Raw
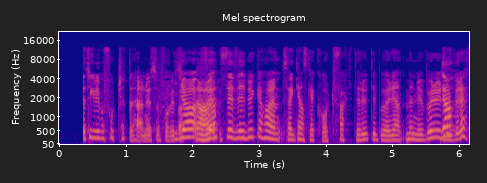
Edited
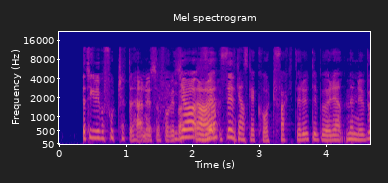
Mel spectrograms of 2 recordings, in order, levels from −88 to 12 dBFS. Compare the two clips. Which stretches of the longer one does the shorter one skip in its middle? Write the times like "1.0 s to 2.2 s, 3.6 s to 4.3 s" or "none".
2.6 s to 3.5 s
